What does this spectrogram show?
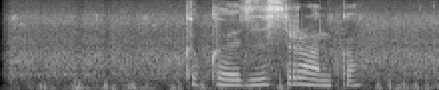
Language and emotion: Russian, angry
